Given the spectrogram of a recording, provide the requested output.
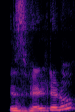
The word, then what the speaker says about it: Svelte: ইজ ভেল্ট, এটার উচ্চারণ ইজ ভেল্টেরও এখন প্রচুর চাহিদা।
